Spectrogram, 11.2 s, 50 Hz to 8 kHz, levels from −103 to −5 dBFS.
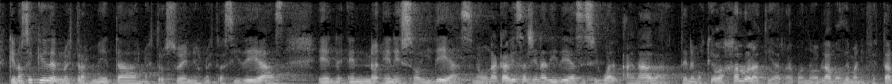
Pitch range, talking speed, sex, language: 140-165 Hz, 190 wpm, female, Spanish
